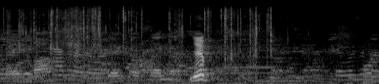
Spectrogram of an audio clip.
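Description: A foil card wrapper crinkles in someone's hands.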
